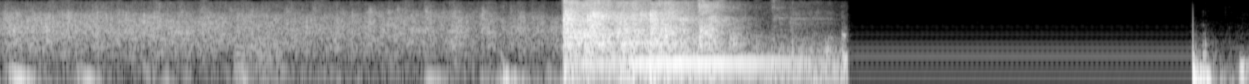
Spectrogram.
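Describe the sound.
A church audience applauds to welcome a guest preacher. The steady clapping swells louder partway through, then stops abruptly. Silence follows, and a brief sound comes at the very end.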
